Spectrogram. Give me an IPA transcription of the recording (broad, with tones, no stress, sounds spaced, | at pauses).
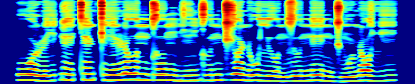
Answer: w o˧˩ ɭ i˩˧ ɗ ẽ˧ t ẽ˥ ʈ ĩ˩˧ ɭ ɤ˥ n d ɤ˧ ŋ ɡ ĩ˩˧ ɡ ɯ˩˧ n d͡ʒ ɤ˥˧ ɳ u˥˧ lʲ o˧˩ n z ɯ˧ n e˥˧ n d͡ʒ ũ˩˧ ɳ ɔ˥˧ ʎ i˥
